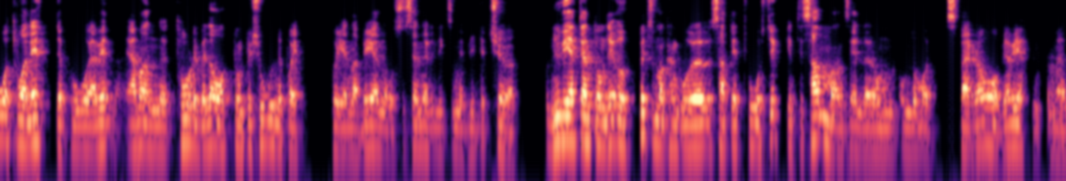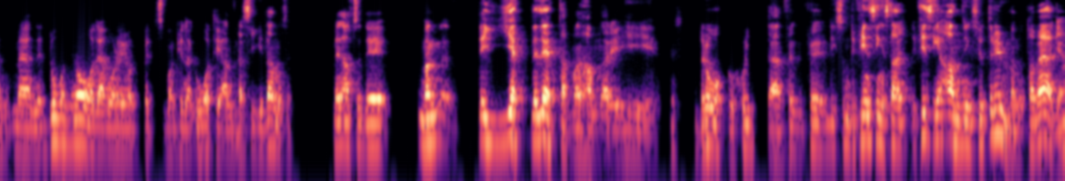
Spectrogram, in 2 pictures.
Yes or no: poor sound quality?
yes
